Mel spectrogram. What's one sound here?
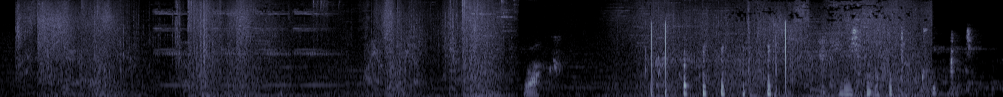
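Game spells burst and explode in a loud battle.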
